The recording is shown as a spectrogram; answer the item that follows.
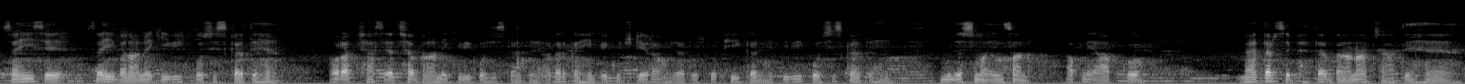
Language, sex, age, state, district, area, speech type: Urdu, male, 18-30, Bihar, Saharsa, rural, spontaneous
